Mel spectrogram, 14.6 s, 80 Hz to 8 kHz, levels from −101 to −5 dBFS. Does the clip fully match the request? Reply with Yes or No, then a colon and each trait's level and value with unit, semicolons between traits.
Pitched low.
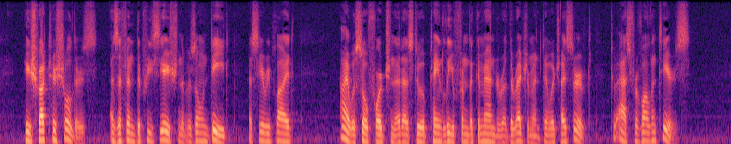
Yes: low, 115 Hz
